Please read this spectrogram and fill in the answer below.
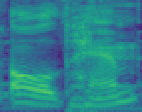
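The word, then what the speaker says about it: Oldham: la de la escuela esta elección se hizo para reflejar la pronunciación de oldhem en el acento local que es out One en consecuencia rendir homenaje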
